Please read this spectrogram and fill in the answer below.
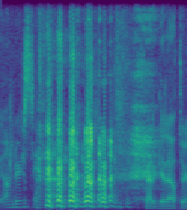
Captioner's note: laughs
